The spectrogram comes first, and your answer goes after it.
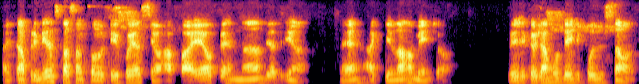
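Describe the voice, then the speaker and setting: Husky-voiced man teaching math. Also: mid-range voice, brisk. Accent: Brazilian Portuguese. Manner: explains step by step, often checks with "né?" and "tá?"; conversational, restarts phrases while drawing. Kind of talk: online math lesson. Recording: dull lo-fi online class audio.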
